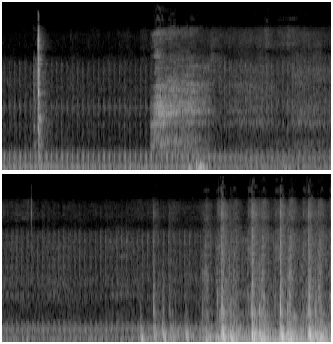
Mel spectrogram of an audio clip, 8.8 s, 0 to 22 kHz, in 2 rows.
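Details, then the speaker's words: 1940 Ford, first start since November after gas tank installation: faint fuel pump ticking, a short crank with choke, then it fires at once into an even low putter. A healthy cold start. "choke this started instantly and purred like a kitten that's what I've always loved about this car it's like it just wants to run you know you got to love"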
